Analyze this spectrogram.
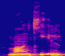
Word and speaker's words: monkey: Monkey. O here is what? ينفع أقول يا grade one monkey? No. O here is silent.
